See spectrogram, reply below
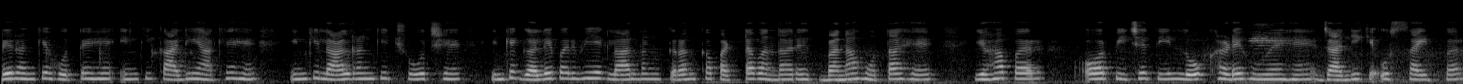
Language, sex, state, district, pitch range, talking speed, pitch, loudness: Hindi, female, Andhra Pradesh, Anantapur, 230-260 Hz, 175 wpm, 245 Hz, -29 LUFS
